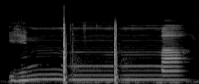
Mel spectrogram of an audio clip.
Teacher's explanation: Nah, nya itu di sini ada 2 ketukan. Dihitung 2 ketukan ketika sudah masuk di dalam dengungan.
